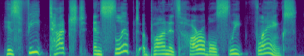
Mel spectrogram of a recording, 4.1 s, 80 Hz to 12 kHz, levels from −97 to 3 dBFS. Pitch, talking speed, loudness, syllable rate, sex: 225 Hz, 150 wpm, -18 LUFS, 4.0 syllables/s, female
